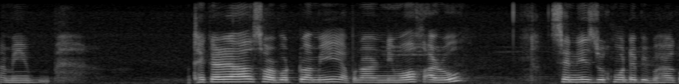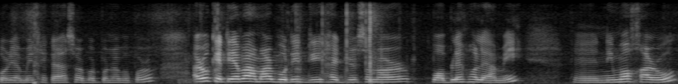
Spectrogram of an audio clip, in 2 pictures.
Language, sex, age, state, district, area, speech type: Assamese, female, 30-45, Assam, Lakhimpur, rural, spontaneous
